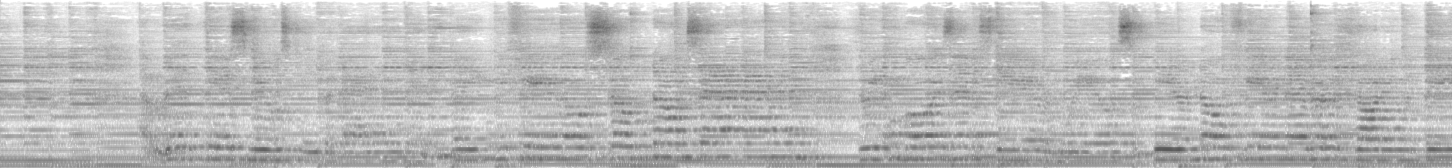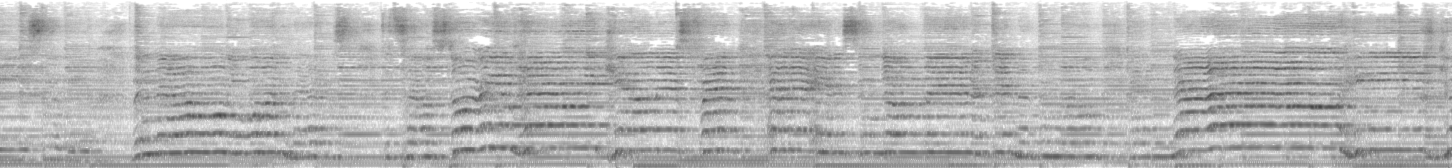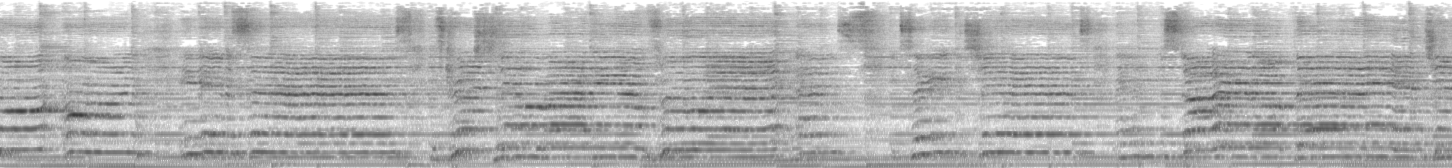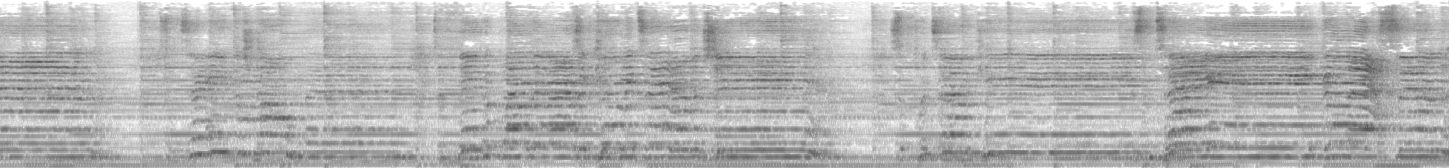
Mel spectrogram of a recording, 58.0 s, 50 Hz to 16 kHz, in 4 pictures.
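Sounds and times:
strummed acoustic guitar: 0:00.0 - 0:58.0
woman singing: 0:01.2 - 0:58.0.

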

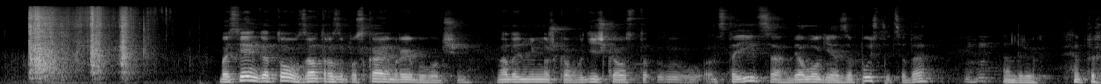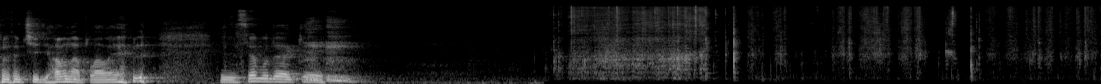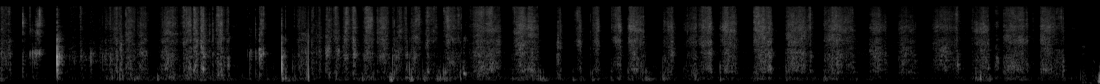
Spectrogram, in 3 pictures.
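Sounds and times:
trowel scraping mortar: 0:00.3 - 0:01.7, 0:16.5 - 0:32.9.

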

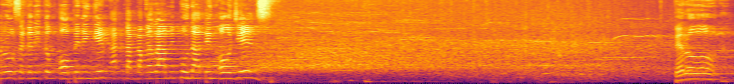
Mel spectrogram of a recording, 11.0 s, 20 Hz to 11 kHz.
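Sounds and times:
audience applauding: 0:04.1 - 0:10.6.

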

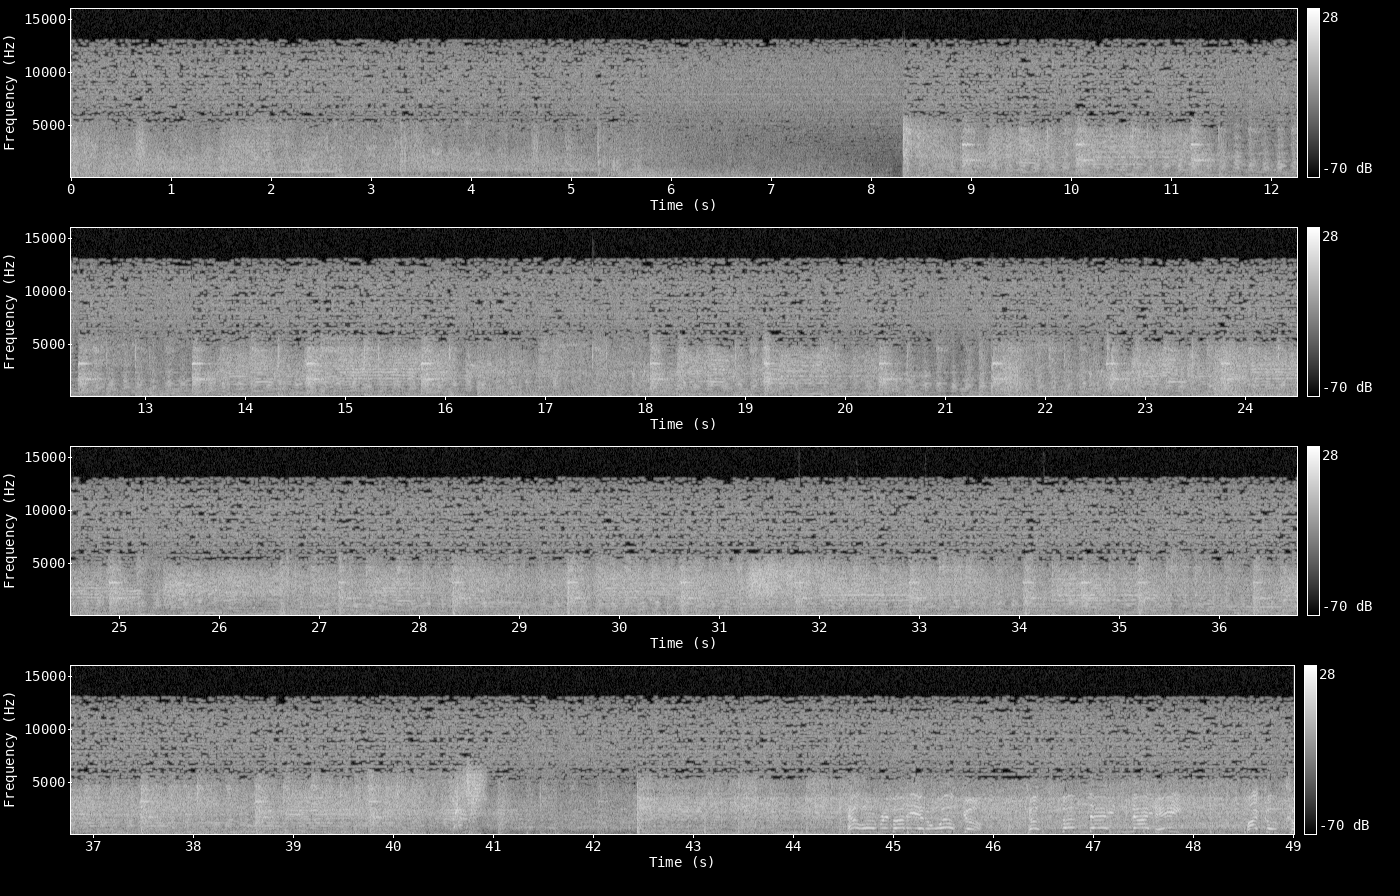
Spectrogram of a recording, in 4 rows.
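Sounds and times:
theme music: 0:00.0 - 0:06.0, 0:08.3 - 0:49.0
heavy crash hits: 0:00.0 - 0:07.3, 0:21.5 - 0:25.4
loud dense noise: 0:00.0 - 0:07.3, 0:08.2 - 0:49.0.

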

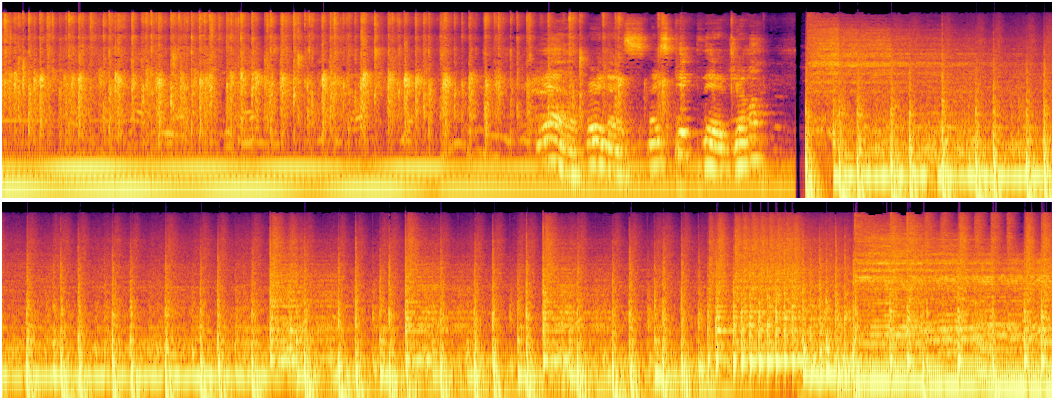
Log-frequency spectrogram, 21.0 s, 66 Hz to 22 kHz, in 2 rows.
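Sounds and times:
rock drum kit: 0:08.0 - 0:21.0.

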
